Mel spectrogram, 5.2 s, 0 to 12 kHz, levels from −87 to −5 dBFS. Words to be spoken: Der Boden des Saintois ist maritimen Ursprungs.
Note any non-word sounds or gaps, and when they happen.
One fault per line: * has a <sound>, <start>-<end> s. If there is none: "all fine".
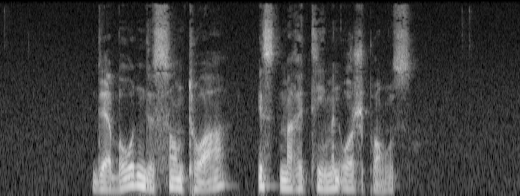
all fine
